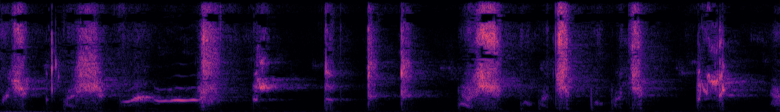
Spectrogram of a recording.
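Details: Talking pet budgerigar, freshly moulted and grown quite plump, chattering in rapid, scratchy speech-like bursts mixed with short whistled slides and clicks, over a faint low hum.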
